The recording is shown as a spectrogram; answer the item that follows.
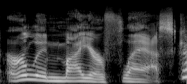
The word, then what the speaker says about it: Erlenmeyer flask: They enter the scene, and that's where we see an Erlenmeyer flask.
